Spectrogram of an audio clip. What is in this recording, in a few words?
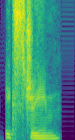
"extreme", Indian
